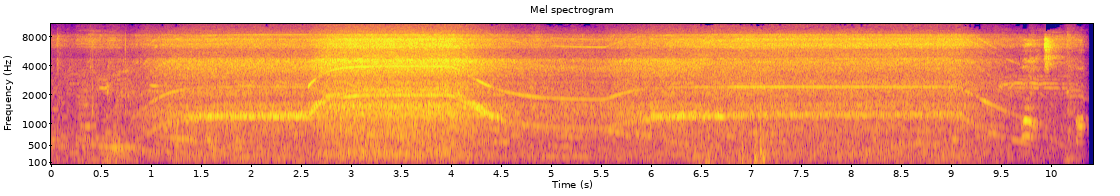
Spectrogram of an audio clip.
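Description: A vacuum cleaner motor whirs, rising and falling in pitch as its power setting changes.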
